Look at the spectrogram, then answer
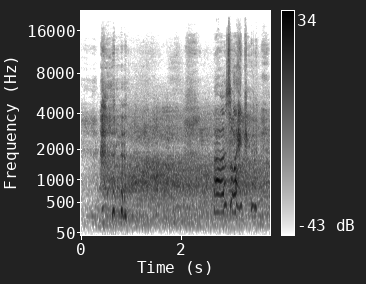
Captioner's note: audience laughing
